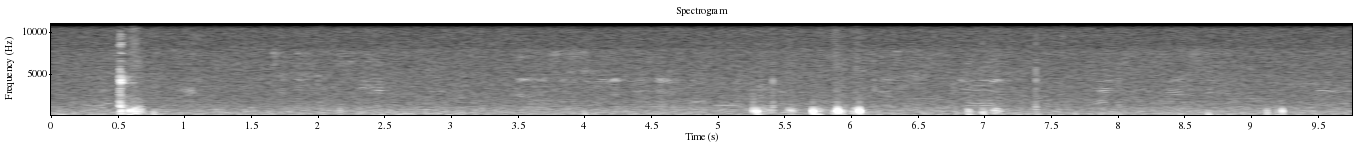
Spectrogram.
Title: Hiccups/sexy hiccups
